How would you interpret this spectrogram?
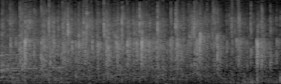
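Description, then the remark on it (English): A crowd applauds steadily, many hands clapping in a dense, continuous patter that stays fairly even in loudness throughout, with no one speaking over it. “Applaud and I'll take a drink.”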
